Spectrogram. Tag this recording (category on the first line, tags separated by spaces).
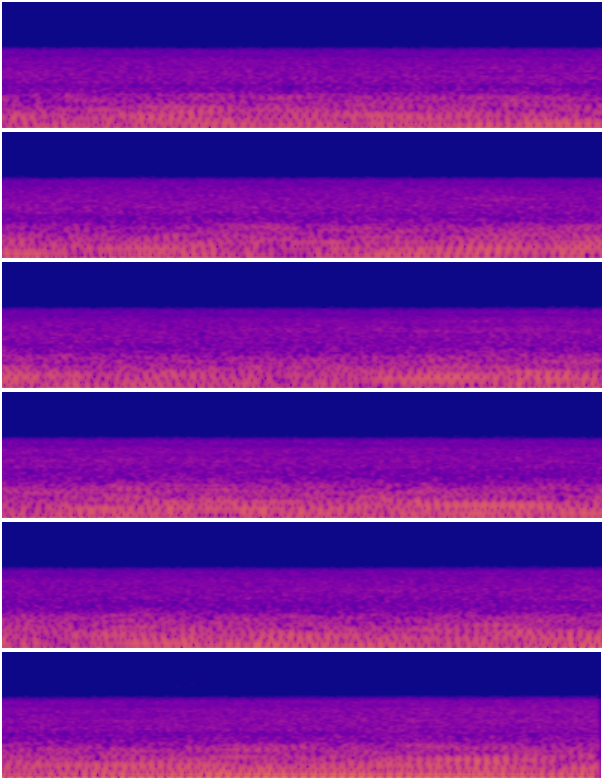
Soundscapes > Nature
raspberry-pi phenological-recording alice-holt-forest natural-soundscape soundscape meadow field-recording nature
